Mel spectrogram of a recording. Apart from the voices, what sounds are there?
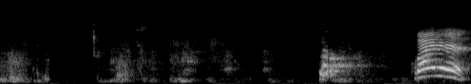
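dogs barking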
